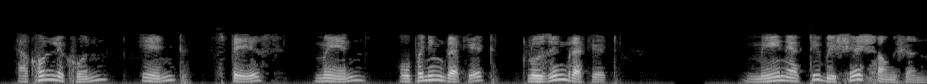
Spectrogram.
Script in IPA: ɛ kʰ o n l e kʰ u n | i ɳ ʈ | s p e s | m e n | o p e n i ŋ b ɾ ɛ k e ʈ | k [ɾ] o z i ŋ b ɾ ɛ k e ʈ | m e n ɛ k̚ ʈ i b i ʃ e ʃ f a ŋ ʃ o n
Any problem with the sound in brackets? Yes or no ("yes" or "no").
yes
